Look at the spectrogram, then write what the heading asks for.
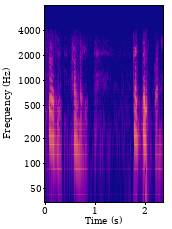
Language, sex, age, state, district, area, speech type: Telugu, female, 60+, Andhra Pradesh, Konaseema, rural, conversation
